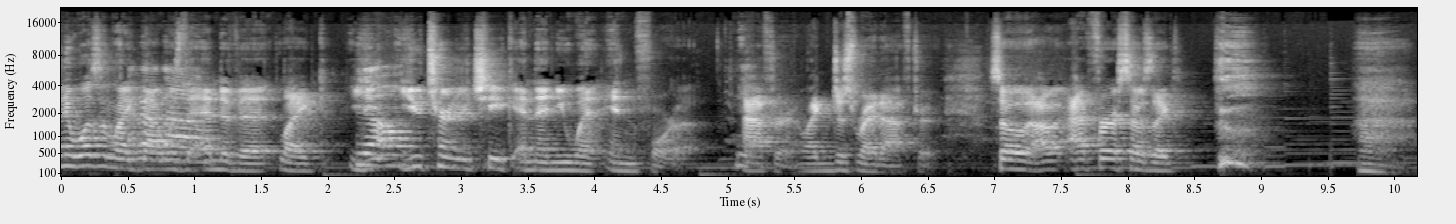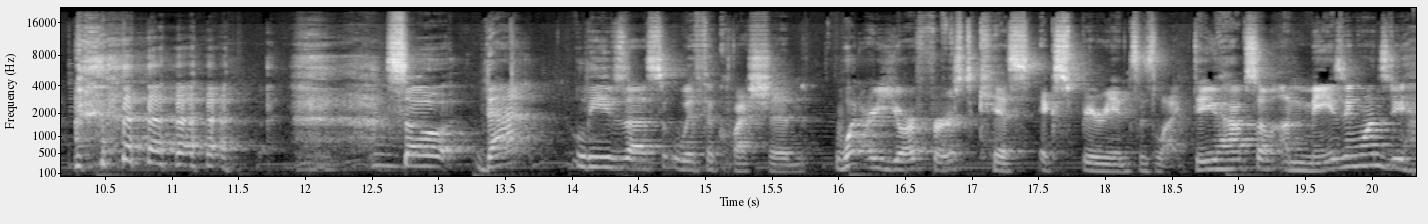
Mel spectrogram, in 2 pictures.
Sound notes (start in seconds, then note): 9.7 gasps; 10.2 laughs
